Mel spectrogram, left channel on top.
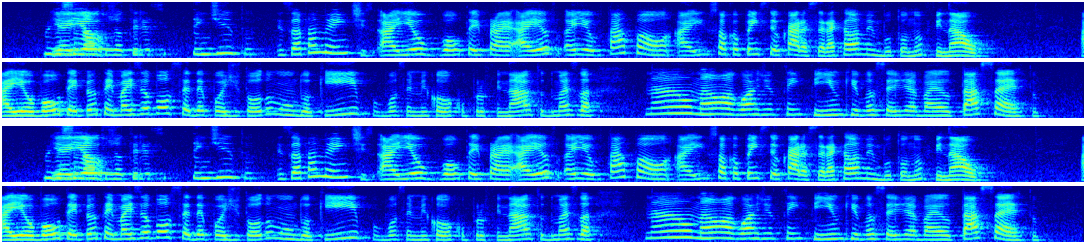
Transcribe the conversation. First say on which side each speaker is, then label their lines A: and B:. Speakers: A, on the right; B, on the right.
A: Porque
B: E aí
A: senão
B: eu,
A: tu já teria sido atendida.
B: exatamente. Aí eu voltei pra. Aí eu, aí eu, tá bom. Aí só que eu pensei, cara, será que ela me botou no final? Aí eu voltei, e perguntei, mas eu vou ser depois de todo mundo aqui? Você me colocou pro final e tudo mais lá. Não, não, aguarde um tempinho que você já vai. Eu, tá certo.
